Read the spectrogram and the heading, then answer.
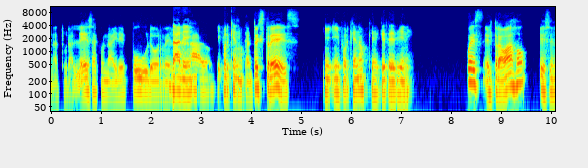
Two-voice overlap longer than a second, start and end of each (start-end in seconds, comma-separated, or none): none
